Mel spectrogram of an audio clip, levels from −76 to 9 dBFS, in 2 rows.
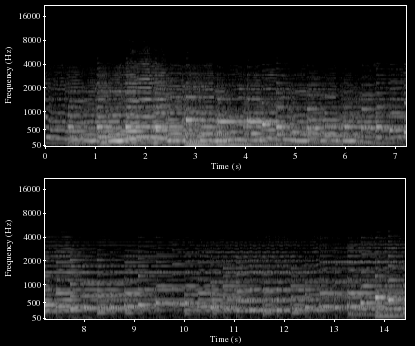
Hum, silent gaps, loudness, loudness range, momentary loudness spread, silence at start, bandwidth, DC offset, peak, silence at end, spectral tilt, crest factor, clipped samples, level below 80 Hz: none; none; -30 LUFS; 9 LU; 11 LU; 0 s; 6.4 kHz; under 0.1%; -12 dBFS; 0 s; -9 dB/octave; 16 dB; under 0.1%; -48 dBFS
